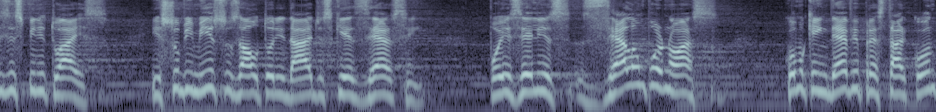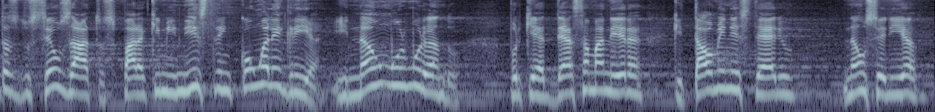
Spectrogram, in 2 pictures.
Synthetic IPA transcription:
zɪspiɾit̪uajs | ɪsubmisʊzaawt̪oɾid̪ad͡ʒɪskɪezɛɾsẽj̃ | pojzelɪzzɛlɐ̃w̃poɾnɔs | kõmʊkẽj̃d̪ɛvɪpɾest̪aɾkõnt̪ɐzd̪ʊsːewzat̪ʊspaɾɐkɪminist̪ɾẽj̃kõw̃aleɡɾiɐɪnɐ̃w̃muɾmuɾɐ̃nd̪ʊ | poɾkɪɛd̪ɛsɐmɐ̃nejɾɐ | kɪt̪awminist̪ɛɾjʊ | nɐ̃w̃seɾiɐ

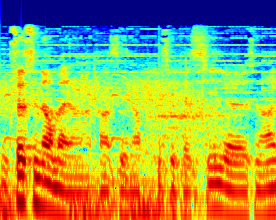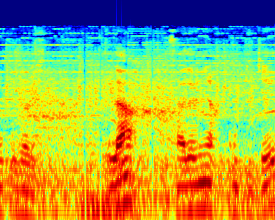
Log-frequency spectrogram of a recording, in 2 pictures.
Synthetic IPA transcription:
d̪ɔ̃ŋksasɛnɔʁmalɛ̃ɑ̃fɛ̃sɛnɔ̃kasɛfasiløsɛnɔʁmalkəsaosi̥ | ḛla | savad̪əvəniʁkɔ̃plikʲe

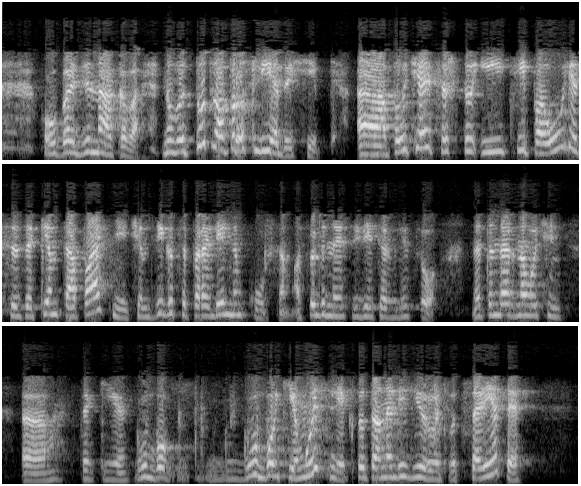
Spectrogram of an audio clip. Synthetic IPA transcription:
o̞bəɐdʲɪnakəvənovo̞t̪ːut̪vɐpɾo̞sːʲlʲe̞d̪ʊɕːɪjəpəlˠʊt͡ɕæjɪt̪səʂt̪o̞ʔɪːtʲːipɐulʲɪt̪sɨzɐkʲe̞mt̪əɐpasʲnʲɪjɪt͡ɕe̞md̪vʲiɡət̪səpəɾɐlʲelʲnɨmkursə̰mɐ̰so̞bʲɪnːəjesʲlʲɪvʲetʲɪrvlʲɪt̪so̞̰noɛt̪ənɐvʲernəo̞t͡ɕɪnʲ | ət̪ɐkʲijɪɡlˠʊbo | ɡlˠʊbo̞kʲɪjəmɨsʲlʲɪkt̪o̞t̪əɐnəlʲɪzʲiɾʊjɪt̪vot̪sɐvʲe̞t̪ɨ

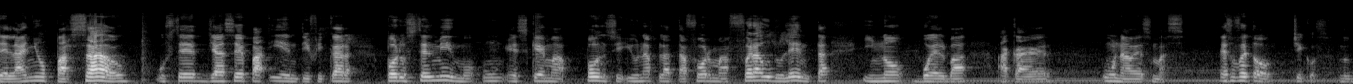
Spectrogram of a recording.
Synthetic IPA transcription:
elaɲo̞pasaðoust̪e̞ðd͡ʒase̞paʔiðe̞nt̪ifikaɾ | po̞ɾust̪e̞ðmizmo̞une̞ske̞mapo̞nsiʔiunaplat̪afo̞ɾmafɾawðulẽ̞nt̪a | ino̞bwe̞lba | a̰kaeɾ | unaβe̞zma̰s | e̞s̬ofwe̞t̪o̞ðot͡ʃikosno

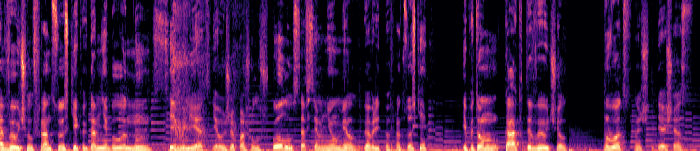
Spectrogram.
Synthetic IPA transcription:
avɨʊt͡ɕɪlˠfɾɐnt̪suskʲɪjkɐɡ̚d̪amnʲe̞bɨlˠənusʲemʲlʲe̞t̪jaʊʐɛpɐʂlolˠfʂko̞lˠʊsɐfsʲe̞mnʲɪʊmʲe̞lˠɡəvɐɾʲit̚ʲpəfɾɐnt̪suskʲɪ | ɪpɐt̪o̞mkakt̪əvɨʊt͡ɕɪlˠ | nuvo̞t̪znat͡ɕɪ̥t̪jaɕas

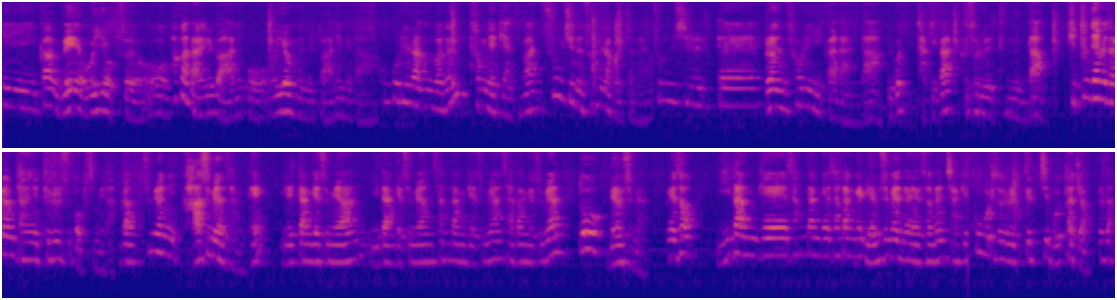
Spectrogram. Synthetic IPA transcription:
iɡawe̞ʌiʌp̚s͈ʌjo̰haɡanaɭːiɭdoaɲiɡoʌiʌmnɯniɭdoaɲimɲida̰kʰoɡuɾiɾanɯnɡʌnɯnkɯsʰʌŋɲe̞ɡihad͡ʑimansʰumɕʰinɯnsʰoɾiɾaɡoit̚t͡ɕ͈anajosʰumɕʰiɭt͈e̞kɯɾʌnsʰoɾiɡana̰ndakɯɾiɡot͡ɕaɡiɡakɯsʰoɾiɭtɯnːɯndakipʰund͡ʑamedɯɾɡamntaŋɯɲitɯɾɯɭs͈uɡaʌp̚s͈ɯmɲida̰ɯk͈asʰumjʌɲikasʰumjʌnsʰaŋtʰe̞iɭt͈aŋɡe̞sʰumjʌnidaŋɡe̞sʰumjʌns̬ʰamdaŋɡe̞sʰumjʌnsʰadaŋɡe̞sʰumjʌnt͈omjʌms̬ʰumjʌn | kɯɾe̞sʰʌ | idaŋɡe̞sʰamdaŋɡe̞sʰadaŋɡe̞mjʌms̬ʰumjʌnes̬ʰʌnɯnt͡ɕaɡikʰoɡoɾisʰoɾiɯɭtɯt̚t͡ɕ͈imotʰad͡ʑokɯɾe̞sʰʌ

